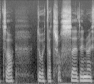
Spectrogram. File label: "trosedd", Welsh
